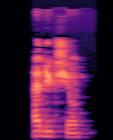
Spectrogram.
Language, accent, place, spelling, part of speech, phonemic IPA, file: French, France, Lyon, adduction, noun, /a.dyk.sjɔ̃/, LL-Q150 (fra)-adduction.wav
- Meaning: adduction (all senses)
